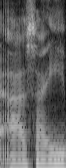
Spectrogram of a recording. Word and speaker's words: acai: You can go get an acai bowl that's very good. I'm just happy you said SIE right. You know, so many people don't know how to say it. They're like, I'm getting a Kai bowl.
